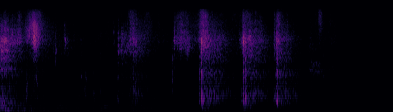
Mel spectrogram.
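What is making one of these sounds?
Paper rustles as pages are handled.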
